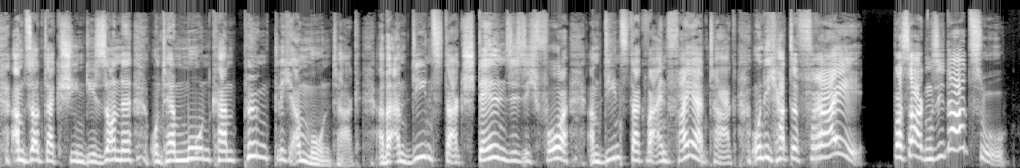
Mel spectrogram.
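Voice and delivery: high, loud, building in indignation; agitated recounting. A narrator's reading. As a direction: build to an outraged appeal to the listener. Recounts an outrageous week, building indignation. (aufgeregt empört)

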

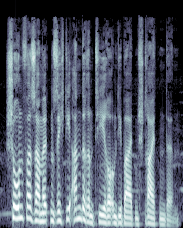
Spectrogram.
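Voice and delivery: ordinary delivery

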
